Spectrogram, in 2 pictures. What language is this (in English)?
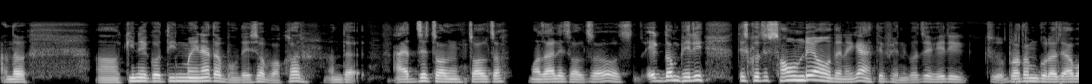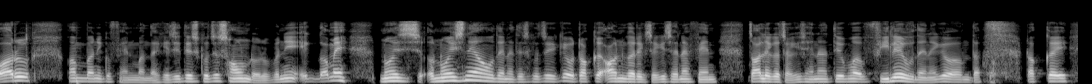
Nepali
